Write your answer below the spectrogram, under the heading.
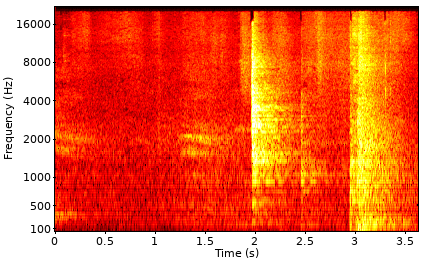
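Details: Loud knocks and heavy thuds ring out indoors in a large room after a quiet stretch of background noise.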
